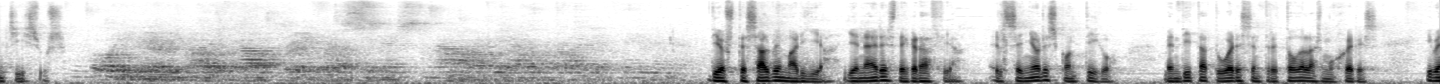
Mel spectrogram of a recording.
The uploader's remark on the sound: This Rosary was recorded last Friday, April 28th, during the 18-month funeral mass anniversary of Maria Blanca in Greenwich, Connecticut.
